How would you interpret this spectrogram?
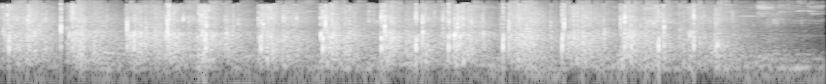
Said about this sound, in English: NCC clap शुरू कर.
